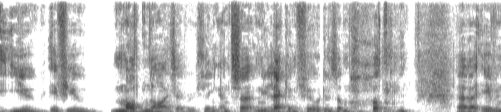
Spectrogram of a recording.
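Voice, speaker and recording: A man speaks with a Cumbrian accent at a fairly quick pace, his voice medium in pitch with ordinary pitch variation. His tone is dark and mellow, and somewhat breathy. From northern England. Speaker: community radio co-host. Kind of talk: casual chat. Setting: studio.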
